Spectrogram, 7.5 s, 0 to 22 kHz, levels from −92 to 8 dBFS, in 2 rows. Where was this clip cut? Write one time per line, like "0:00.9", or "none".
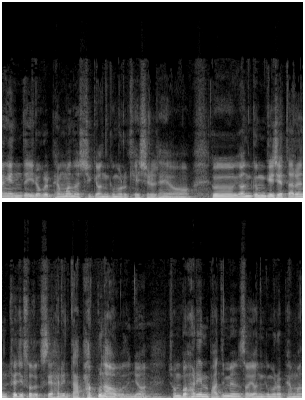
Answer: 0:02.5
